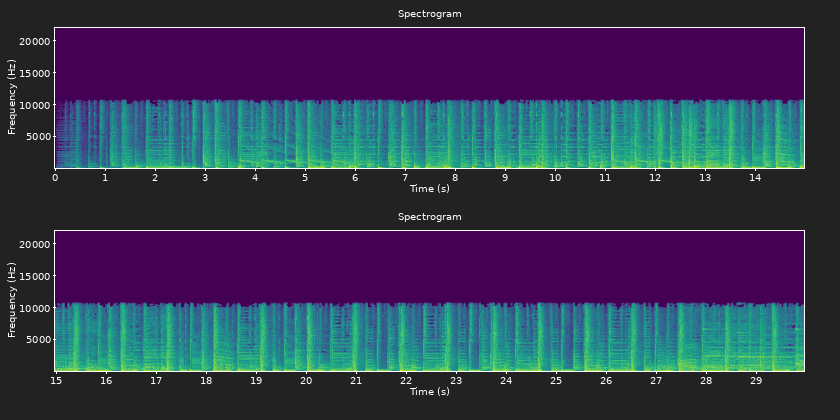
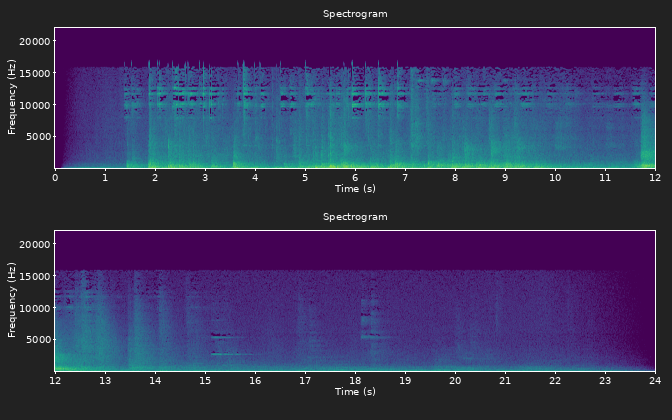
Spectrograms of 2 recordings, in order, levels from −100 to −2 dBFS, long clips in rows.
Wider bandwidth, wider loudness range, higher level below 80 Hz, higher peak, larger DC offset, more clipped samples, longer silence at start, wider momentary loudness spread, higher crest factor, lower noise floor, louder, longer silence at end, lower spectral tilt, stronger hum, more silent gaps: second, 11 kHz vs 16 kHz; second, 3 LU vs 22 LU; first, -26 dBFS vs -38 dBFS; first, 0 dBFS vs -8 dBFS; neither; neither; about the same, 0.4 s vs 0.35 s; second, 7 LU vs 24 LU; second, 16 dB vs 24 dB; second, -38 dBFS vs -63 dBFS; first, -17 LUFS vs -30 LUFS; second, 0 s vs 0.7 s; second, -4.5 dB/octave vs -6 dB/octave; neither; neither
